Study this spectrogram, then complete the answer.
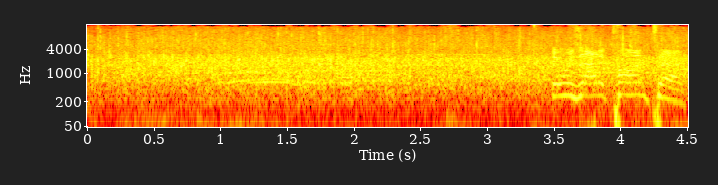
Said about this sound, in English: One second. Hold up. Audience applause.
